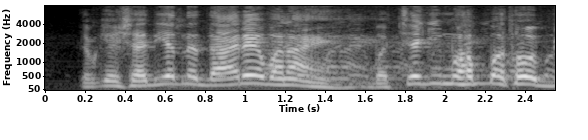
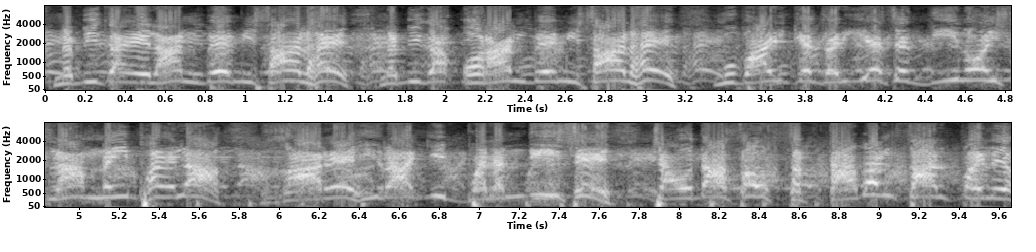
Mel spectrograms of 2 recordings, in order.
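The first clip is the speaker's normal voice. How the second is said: 1 preaching at full force; 6 semitones higher than usual. Real, not acted. Climactic preaching proclamation.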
